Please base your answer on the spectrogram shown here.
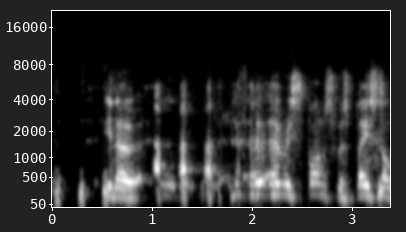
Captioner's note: laughs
